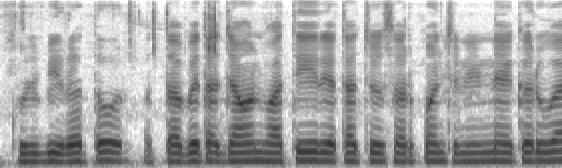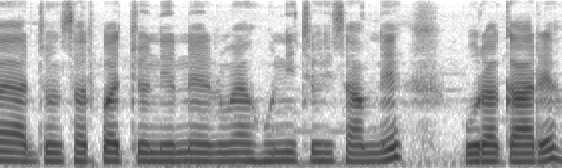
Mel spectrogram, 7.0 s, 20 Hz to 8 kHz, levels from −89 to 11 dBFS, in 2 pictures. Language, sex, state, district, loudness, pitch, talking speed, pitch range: Halbi, male, Chhattisgarh, Bastar, -17 LUFS, 150 Hz, 205 wpm, 150-155 Hz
